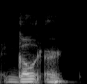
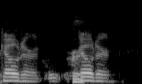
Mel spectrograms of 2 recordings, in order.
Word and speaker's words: Goedert: It's pronounced Goedert, not Goddard. – Goedert. I'll take note of that.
